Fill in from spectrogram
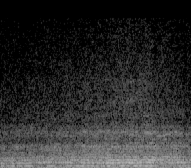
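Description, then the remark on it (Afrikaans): A steady electric whir from a group of people on a Segway tour rolling past, several motor tones layered in a continuous hum at even loudness with no talking. “Wat kom hier verby? ons nou hulle mos nou maar die baie dit is mos daardie Segway.”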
